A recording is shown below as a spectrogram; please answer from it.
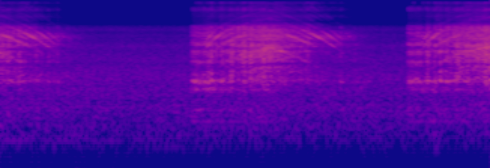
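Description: An INGCO impact drill spins freely in normal rotation, a steady high motor whine that runs in bursts with brief drops in between, close and loud with no talking.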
